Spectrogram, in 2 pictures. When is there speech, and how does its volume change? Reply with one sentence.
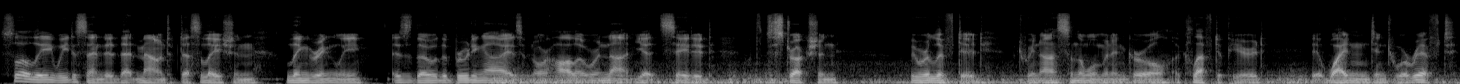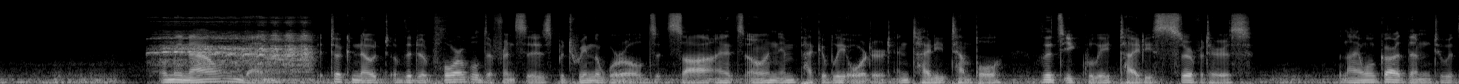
The speech can be heard from 0.1 to 14.6 s, at a steady volume; from 16.1 to 27.1 s, at a steady volume; and briefly from 28.0 to 29.1 s.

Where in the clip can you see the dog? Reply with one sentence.
You can't hear the dog here.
